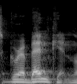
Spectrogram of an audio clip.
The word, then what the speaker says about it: Grebenkin: Yeah, it's interesting because as of like 2 years ago, it was spelled and pronounced Grebyonkin, like Greb Yonkin, Yonkin. – Yonkin. – Now it's Grebenkin, like Grebenkin.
